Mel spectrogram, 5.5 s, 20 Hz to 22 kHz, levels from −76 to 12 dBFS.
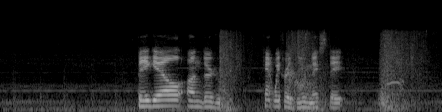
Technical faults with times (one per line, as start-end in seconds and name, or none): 2.75-2.77 skip ahead
2.91-5.21 jitter buffer speed-up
